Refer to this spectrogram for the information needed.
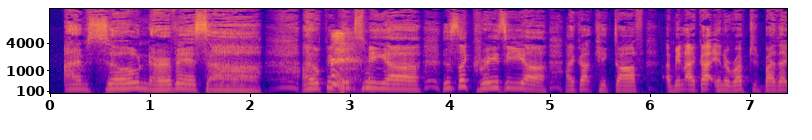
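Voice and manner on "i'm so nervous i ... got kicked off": high, drawn-out bimbo voice. Imitating the bimbos from the beach: imitating a beach bimbo. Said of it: "I loved the bimbos from the beach bimbo. She's like".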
